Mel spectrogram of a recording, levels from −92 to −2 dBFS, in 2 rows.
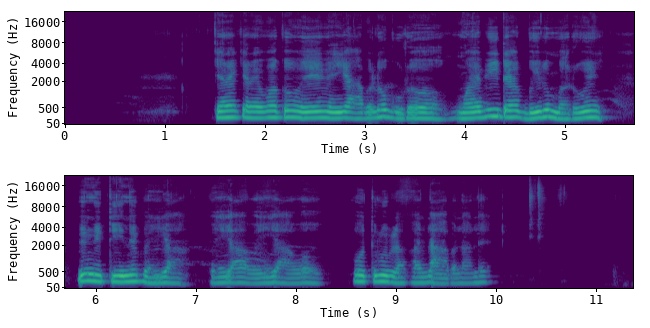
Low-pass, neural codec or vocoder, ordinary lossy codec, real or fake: none; none; none; real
